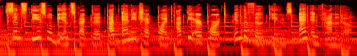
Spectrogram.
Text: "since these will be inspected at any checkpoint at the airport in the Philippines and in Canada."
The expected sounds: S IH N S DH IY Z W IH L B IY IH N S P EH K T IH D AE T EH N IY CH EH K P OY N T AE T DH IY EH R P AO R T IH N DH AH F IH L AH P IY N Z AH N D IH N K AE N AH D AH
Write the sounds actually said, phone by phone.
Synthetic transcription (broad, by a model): S IH N S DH IY S W IH L B IY IH N S P EH K T IH D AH T EH N IY CH EH K P OY N T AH T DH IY EH R P AO R T IH N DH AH F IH L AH P IY N S AH N D IH N K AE N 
